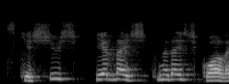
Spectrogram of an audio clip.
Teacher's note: O povo que mais chia é o carioca.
